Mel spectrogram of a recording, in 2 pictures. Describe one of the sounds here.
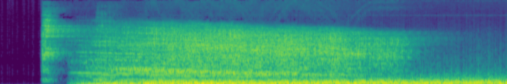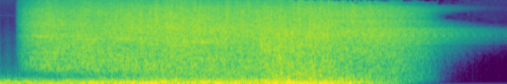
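A heavy stone rumbles deeply as it slowly lowers.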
